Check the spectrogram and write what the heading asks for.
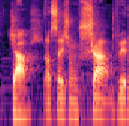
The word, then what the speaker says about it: Chaves: Eu digo Chaves, não é? Chaves. Tu dizes Chaves. assim mais... Não é um B forte, mas é um ligeiro B. E depois o pessoal mais das aldeias e o pessoal mais velho diz... Chaves.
